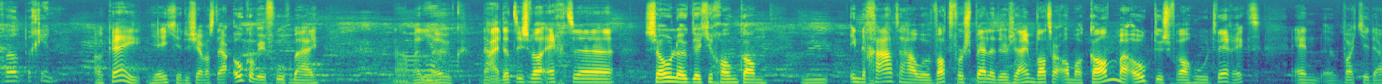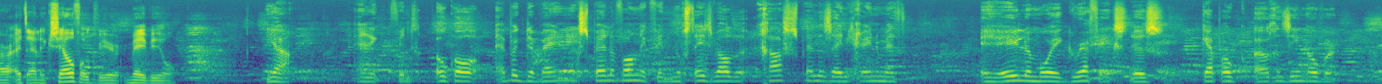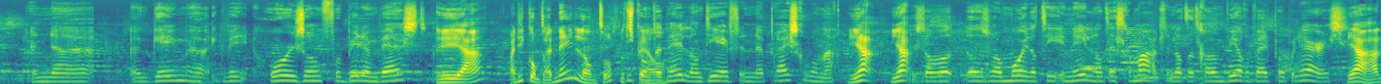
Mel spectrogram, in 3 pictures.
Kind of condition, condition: setting, busy venue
